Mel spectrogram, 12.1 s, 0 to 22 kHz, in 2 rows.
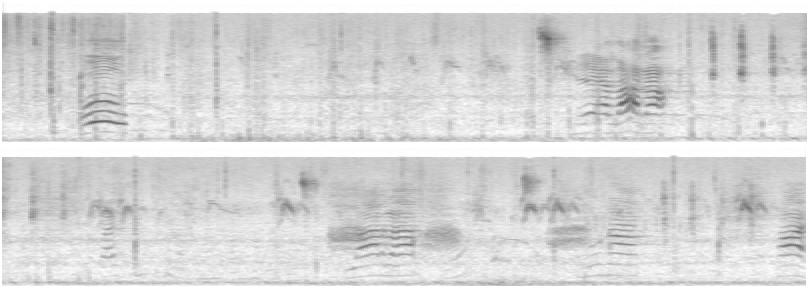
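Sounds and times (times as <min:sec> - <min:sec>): small birds chirping: 0:01.2 - 0:12.0
geese honking: 0:07.8 - 0:10.8.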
